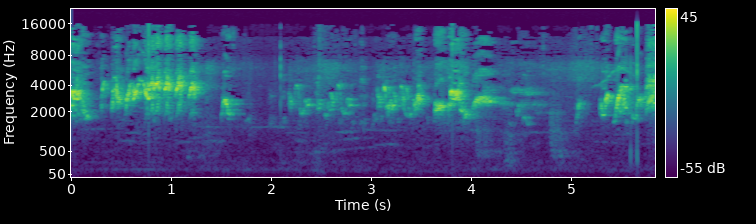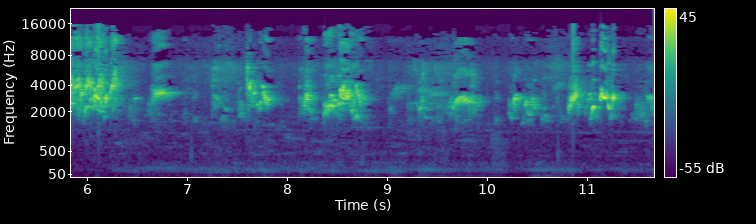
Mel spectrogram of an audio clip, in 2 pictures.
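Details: Competition Red-whiskered Bulbul from Singapore, bred for high-frequency keke with stamina to sing for hours in the arena, pouring out dense bright chattering phrases almost without pause over a faint low hum.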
